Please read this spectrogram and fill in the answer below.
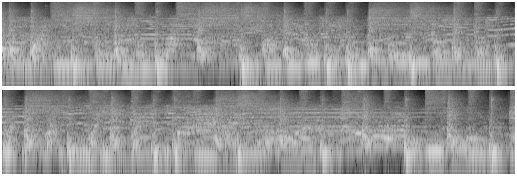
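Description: Live band playing loud amplified music: a drum kit keeping a steady beat under keyboard and guitar.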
